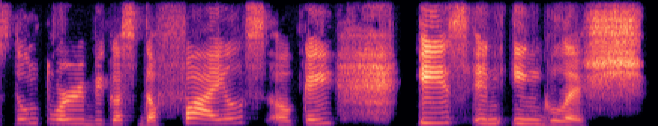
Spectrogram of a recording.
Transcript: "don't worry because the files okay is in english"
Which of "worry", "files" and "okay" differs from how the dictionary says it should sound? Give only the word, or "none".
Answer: files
